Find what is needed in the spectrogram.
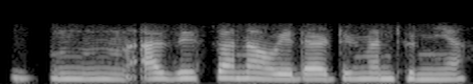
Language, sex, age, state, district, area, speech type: Assamese, female, 18-30, Assam, Morigaon, rural, conversation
